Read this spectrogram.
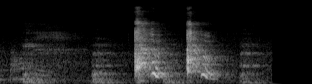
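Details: Simulated effective cough training by a nursing student: after three deep breaths in and slow breaths out through the mouth, two strong, sharp coughs meant to clear secretions without spending much energy.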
